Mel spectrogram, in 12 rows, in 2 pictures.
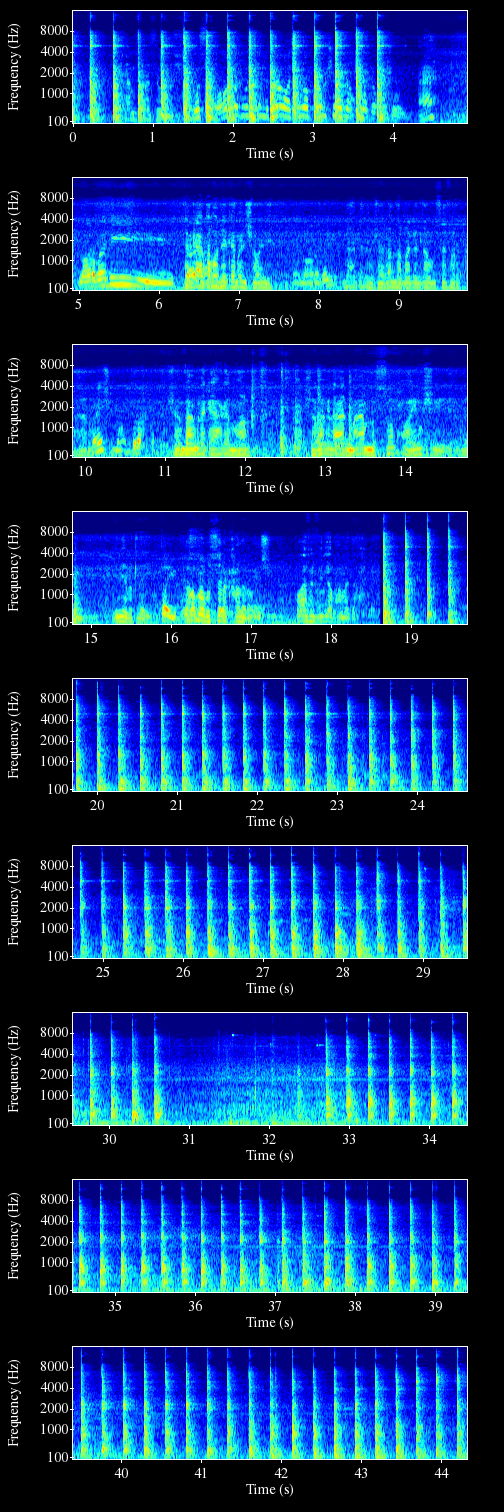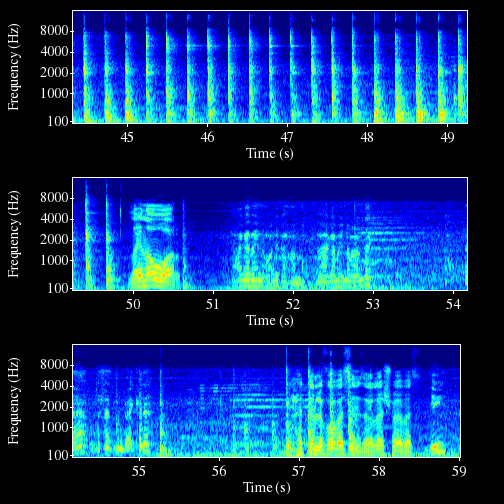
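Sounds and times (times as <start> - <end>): hammer tapping sheet metal: 0.0 - 4.0, 56.7 - 57.8.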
